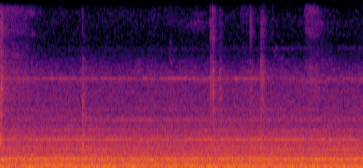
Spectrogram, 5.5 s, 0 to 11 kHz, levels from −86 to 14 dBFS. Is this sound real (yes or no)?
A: yes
